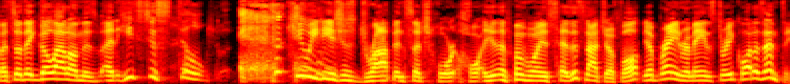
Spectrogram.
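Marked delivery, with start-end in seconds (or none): 5.7-7.9 put-on rapid old-timey 1930s newsreel reporter patter. Recounting a man's remark in a story, in a 1930s reporter voice. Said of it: "30s reporter voice".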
